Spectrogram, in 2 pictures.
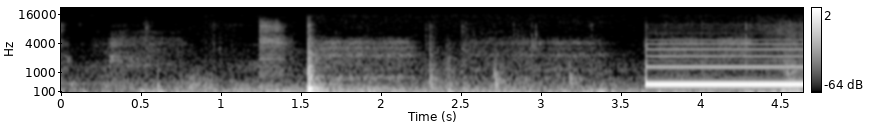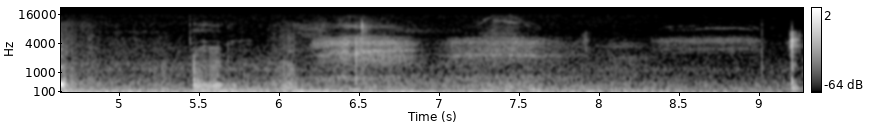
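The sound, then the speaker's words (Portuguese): A telephone ringback tone sounds as a call is placed: one steady, mid-pitched electronic tone lasting about a second, set among faint, scattered background noises. “Vou ligar pro João Paulo”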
